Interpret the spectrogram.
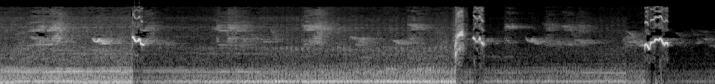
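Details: Sooty-headed bulbul calling over a noisy, rumbling background: three loud, short whistled bursts, with softer chirps from other birds between them.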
